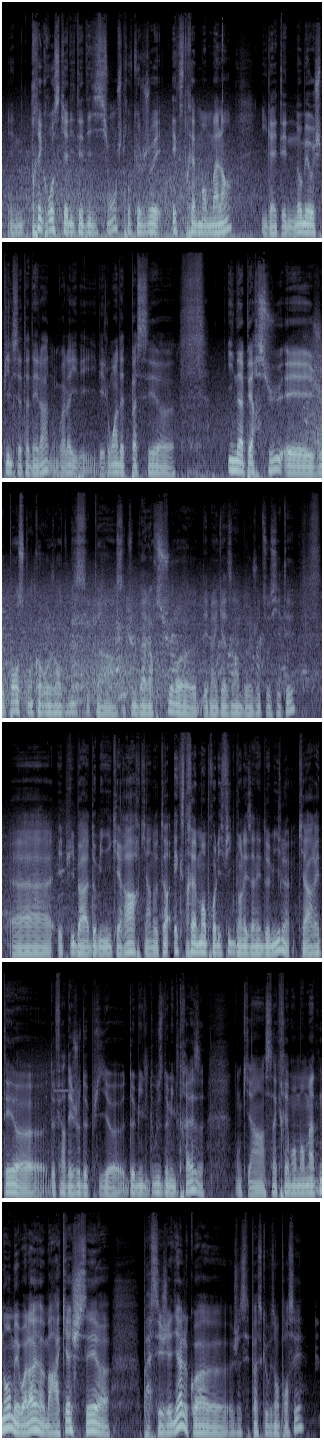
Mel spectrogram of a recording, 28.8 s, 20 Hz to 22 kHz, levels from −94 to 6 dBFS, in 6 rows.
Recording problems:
train or aircraft noise; noticeable; throughout; 10 dB below the speech

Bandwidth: 18.5 kHz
